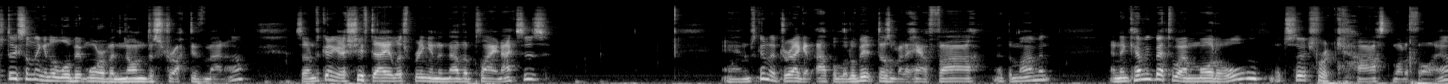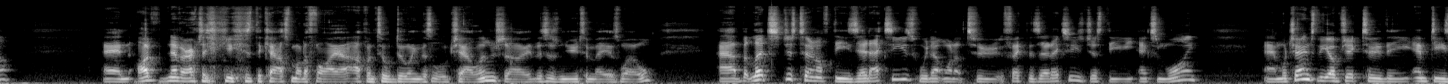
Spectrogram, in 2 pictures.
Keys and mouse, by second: 0.5 middle click, 2.6 shift+a, 5.1 middle click, 5.7 shift+middle click, 7.2-7.9 drag, 9.4 right click, 11.7-13.9 drag, 15.2 middle click, 15.7 shift+middle click, 22.6 click, 27.1-28.9 drag.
